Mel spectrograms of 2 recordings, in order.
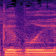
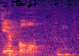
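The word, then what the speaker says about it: Gible: Can you catch Ghibli until... Ghibli? What? How do you say it? Just correct. Gibble.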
